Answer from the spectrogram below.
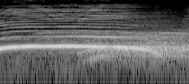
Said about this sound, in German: Und die Wölfe. Hört ihr auch die Wölfe? Au!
